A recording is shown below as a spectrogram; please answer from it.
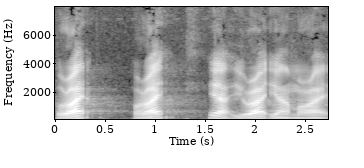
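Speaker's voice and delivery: low, slightly depressed, downbeat voice. Showing how people in the north of england greet each other, low, slightly depressed voice. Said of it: "low voice, slightly depressed".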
